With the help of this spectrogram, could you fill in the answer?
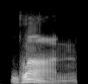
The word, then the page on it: guan: British English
